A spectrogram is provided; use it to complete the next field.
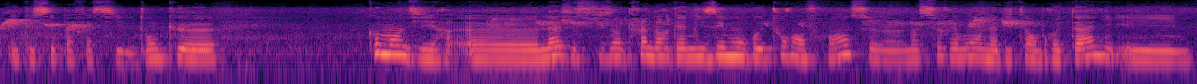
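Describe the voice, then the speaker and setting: A woman speaks at a fairly slow pace and medium pitch with fairly even intonation. Noticeable background noise and audible room echo are present. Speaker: vlogger sharing grief testimony. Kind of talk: unscripted personal vlog testimony. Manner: halting, many hesitations and stammers.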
